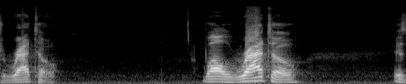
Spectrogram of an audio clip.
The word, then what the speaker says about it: Rato: While Rato sounds better to me, like a rat jumping ship. We're going to pronounce that as Rato.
